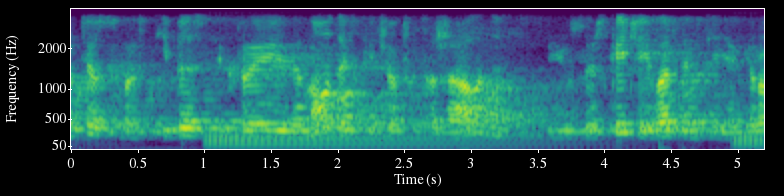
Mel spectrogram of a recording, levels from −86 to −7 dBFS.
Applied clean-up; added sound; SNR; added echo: none; Bass guitar; 19 dB; reverberation time 1.8 s.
